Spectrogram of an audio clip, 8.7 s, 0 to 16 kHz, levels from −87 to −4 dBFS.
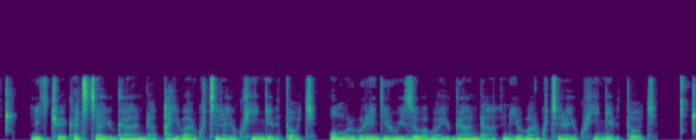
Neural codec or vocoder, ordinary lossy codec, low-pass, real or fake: none; none; 7.2 kHz; real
